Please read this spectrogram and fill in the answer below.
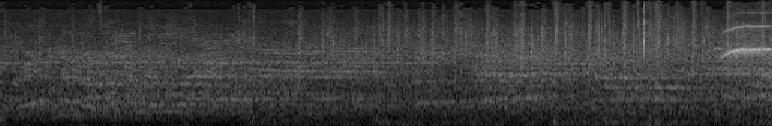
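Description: Faint basketball-arena room sound: low crowd chatter in the gym during a stoppage in play, with a few faint knocks.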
